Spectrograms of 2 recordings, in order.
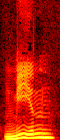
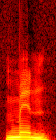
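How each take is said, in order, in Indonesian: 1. Vokalnya adalah bunyi i yang penuh dan jelas. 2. Vokalnya miring, bukan i penuh. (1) "harusnya dibaca min" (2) "miring harakatnya, tidak betul-betul kasrah"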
